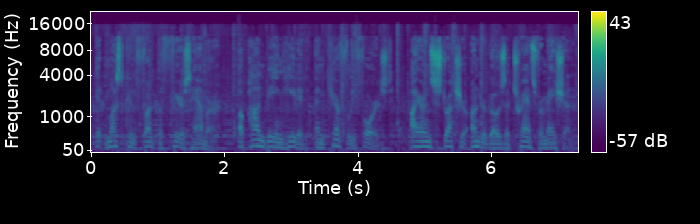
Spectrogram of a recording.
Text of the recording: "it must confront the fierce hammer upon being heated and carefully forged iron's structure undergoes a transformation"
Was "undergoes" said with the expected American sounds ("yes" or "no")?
yes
